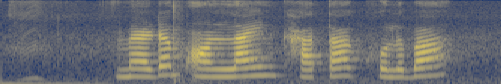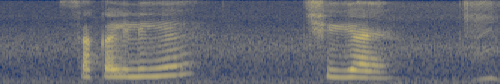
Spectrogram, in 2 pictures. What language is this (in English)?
Maithili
